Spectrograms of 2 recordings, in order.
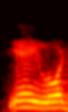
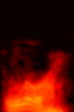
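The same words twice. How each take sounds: First: "Yea, Lord" said louder, with "lord" stressed. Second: "Lord" said low and quiet; "Lord" said low and soft with a falling tune; soft, lower "Lord.". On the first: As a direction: lean into "lord". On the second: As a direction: let "Lord" drop softly. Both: Shown as a demonstration. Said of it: "What does she call him?".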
